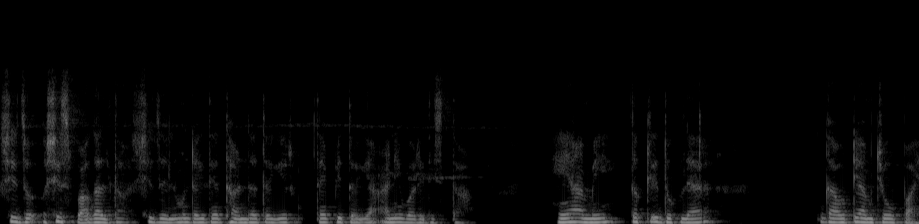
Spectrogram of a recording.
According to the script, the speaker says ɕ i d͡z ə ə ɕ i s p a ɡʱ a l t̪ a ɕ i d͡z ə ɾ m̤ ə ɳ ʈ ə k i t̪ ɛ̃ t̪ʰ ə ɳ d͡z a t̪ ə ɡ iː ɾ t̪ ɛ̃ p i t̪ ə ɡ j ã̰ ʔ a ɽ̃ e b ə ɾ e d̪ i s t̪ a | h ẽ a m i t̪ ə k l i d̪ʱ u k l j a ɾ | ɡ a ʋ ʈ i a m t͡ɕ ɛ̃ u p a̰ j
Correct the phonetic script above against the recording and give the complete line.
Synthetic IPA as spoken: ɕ i d͡z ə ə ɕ i s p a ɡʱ a l t̪ a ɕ i d͡z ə l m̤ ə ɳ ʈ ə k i t̪ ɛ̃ t̪ʰ ə ɳ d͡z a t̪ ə ɡ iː ɾ t̪ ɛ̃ p i t̪ ə ɡ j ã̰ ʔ a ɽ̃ i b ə ɾ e d̪ i s t̪ a | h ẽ a m i t̪ ə k l i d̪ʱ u k l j a ɾ | ɡ a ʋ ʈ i a m t͡ɕ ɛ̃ u p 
